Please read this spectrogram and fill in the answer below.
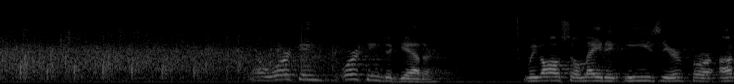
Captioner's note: applause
